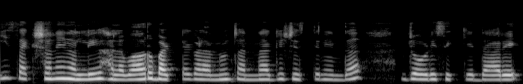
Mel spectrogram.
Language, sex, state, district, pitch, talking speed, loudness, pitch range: Kannada, female, Karnataka, Bidar, 235 Hz, 70 wpm, -20 LUFS, 225-255 Hz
